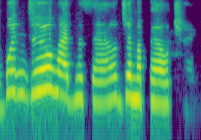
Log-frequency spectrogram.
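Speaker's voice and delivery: put-on playful French accent, high on bonjour; a lightly put-on French accent from a cartoon. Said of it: "If you know Madeline Conte".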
